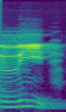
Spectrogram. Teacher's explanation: مل قاف الف زبر قا، قاف کو موٹا پڑھیں اور ایک الف کے برابر کھینچیں۔ را زیر ری، را کو باریک پڑھیں کیونکہ را کے نیچے زیر ہے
